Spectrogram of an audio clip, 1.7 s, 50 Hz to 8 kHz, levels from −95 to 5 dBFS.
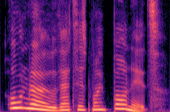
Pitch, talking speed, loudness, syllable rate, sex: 260 Hz, 210 wpm, -16 LUFS, 5.0 syllables/s, female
